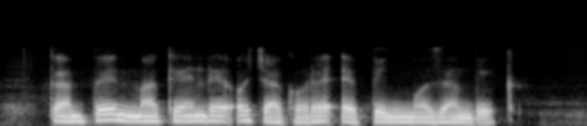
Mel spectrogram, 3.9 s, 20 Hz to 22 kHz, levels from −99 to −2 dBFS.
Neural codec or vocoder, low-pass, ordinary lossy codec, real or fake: autoencoder, 48 kHz, 32 numbers a frame, DAC-VAE, trained on Japanese speech; 5.4 kHz; none; fake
